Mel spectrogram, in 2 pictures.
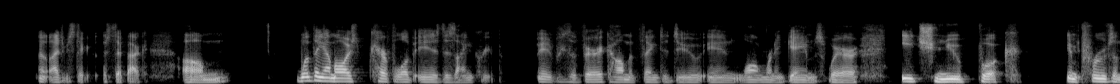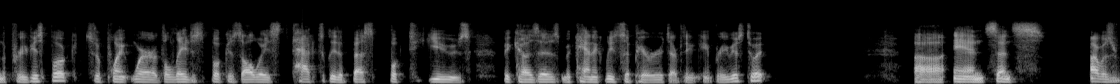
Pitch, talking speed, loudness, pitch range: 115 Hz, 175 wpm, -21 LUFS, 110-125 Hz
